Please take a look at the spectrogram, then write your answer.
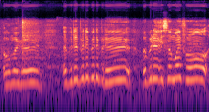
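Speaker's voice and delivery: mocking Tiffany's whiny excuse. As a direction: stretch it out in a whiny put-on voice. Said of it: "Tiffany was like".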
